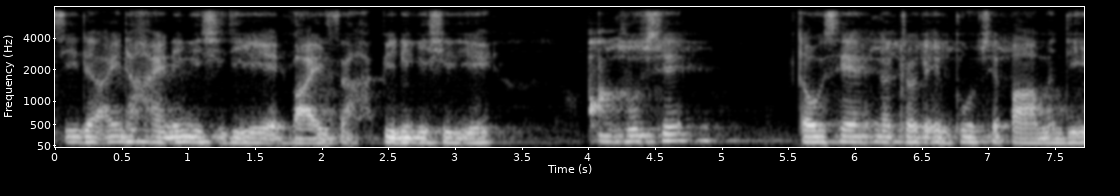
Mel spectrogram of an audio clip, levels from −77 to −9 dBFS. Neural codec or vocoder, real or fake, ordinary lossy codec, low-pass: codec, 16 kHz, 4 kbps, FunCodec, trained on LibriTTS, 50 frames a second; fake; none; 7.2 kHz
